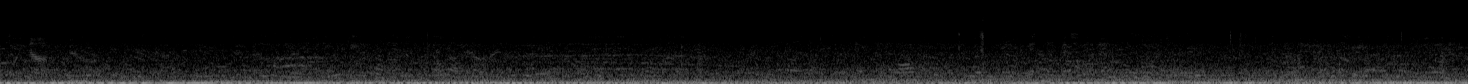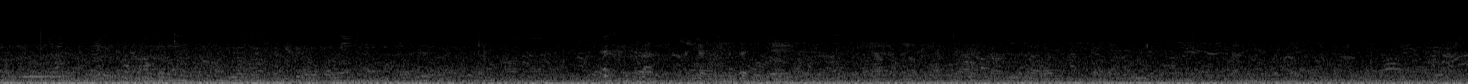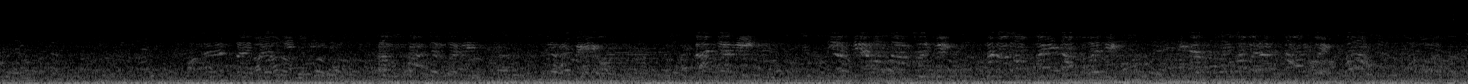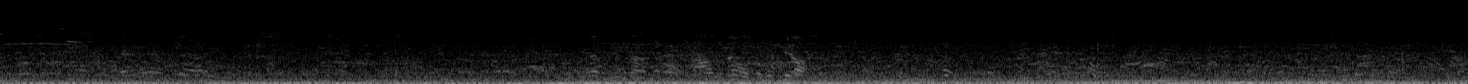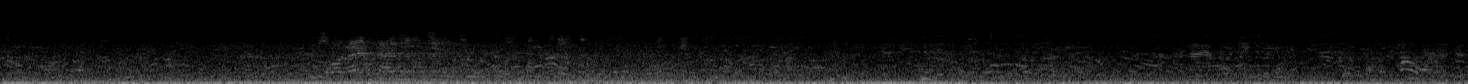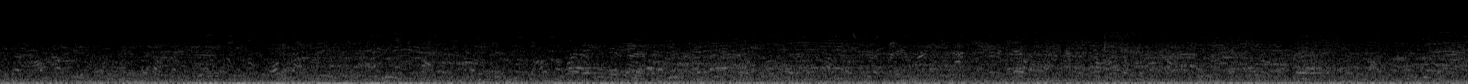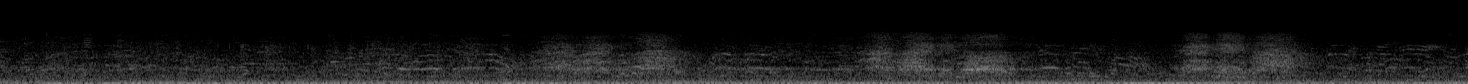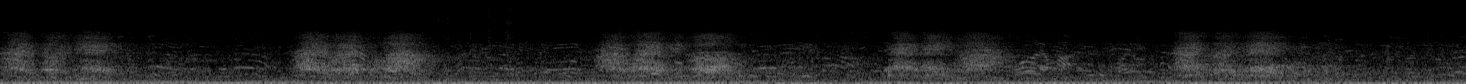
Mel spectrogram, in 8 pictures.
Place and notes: Walking around the protest area, from Qingdao E. Rd, Linsen S. Rd.Zhongxiao E. Rd.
